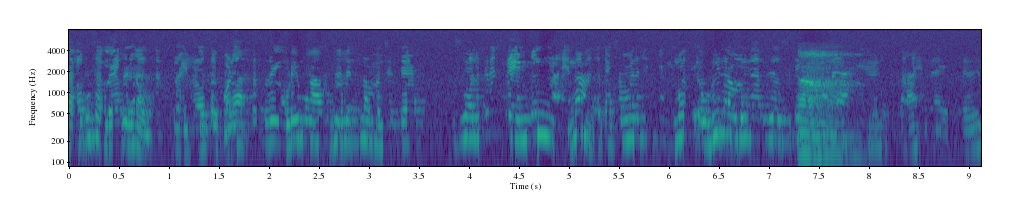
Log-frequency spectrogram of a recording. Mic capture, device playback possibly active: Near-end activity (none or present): present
